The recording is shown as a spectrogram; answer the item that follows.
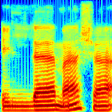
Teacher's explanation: হা হচ্ছে হামস letter হামসের বাতাস বের হতে হয়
